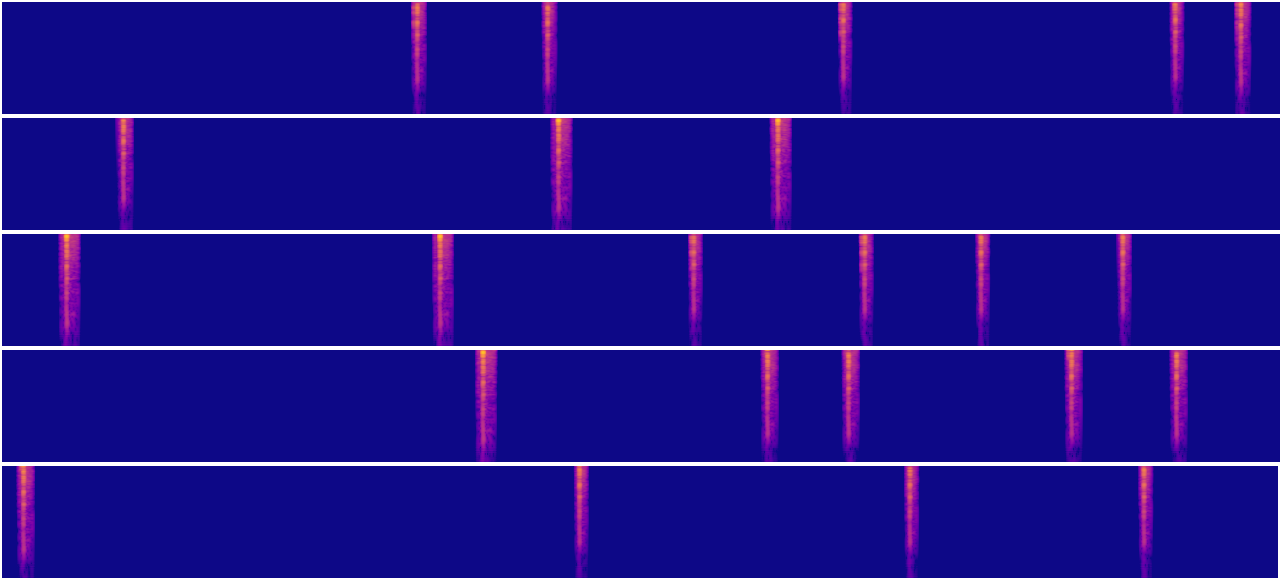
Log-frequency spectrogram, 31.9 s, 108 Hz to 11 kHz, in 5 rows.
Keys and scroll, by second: 0.2 shift+x, 1.7 v, 2.5 space, 3.4 m, 11.4 l, 14.3 v, 26.1 p.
